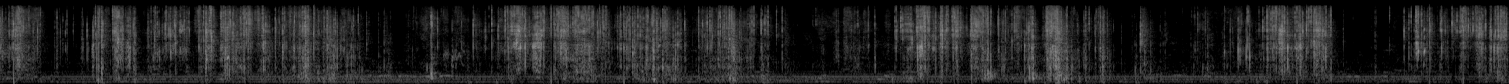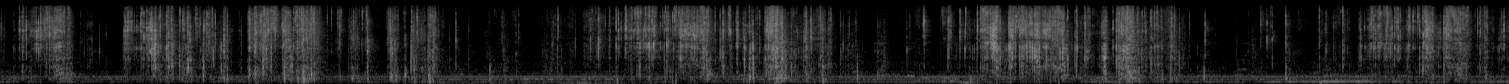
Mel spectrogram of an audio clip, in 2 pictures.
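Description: Foil trading card packs being torn open and crinkled in the hands, in irregular bursts of crinkling that run on through the whole stretch.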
